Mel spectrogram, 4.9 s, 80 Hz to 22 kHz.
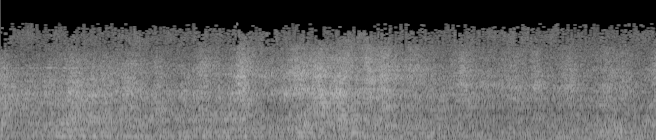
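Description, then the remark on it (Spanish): A loud, steady rumbling roar of airplanes passing low overhead near Barajas in the Community of Madrid, Spain, including the 10:45 flight, fills the whole stretch, broad and unbroken, with no voices. “Justo están pasando unos aviones, disculpad.”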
